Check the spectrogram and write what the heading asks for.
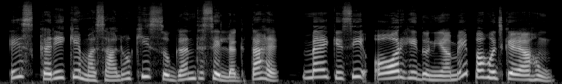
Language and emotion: Hindi, happy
